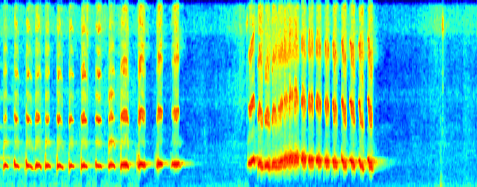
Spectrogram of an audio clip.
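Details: Vigorous white-rumped shama song with filler material of small-bird sounds: a steady series of short whistled notes repeated about three per second, then a louder, harsher run of rapid notes, ending in quiet.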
